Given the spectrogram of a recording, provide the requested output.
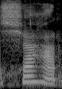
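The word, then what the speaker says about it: شهر: মাসকে আরবিতে বলা হয় শাহার বা শাহর একেকজন এ এক ভাবে উচ্চারণ করে থাকেন শাহার বা শাহর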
